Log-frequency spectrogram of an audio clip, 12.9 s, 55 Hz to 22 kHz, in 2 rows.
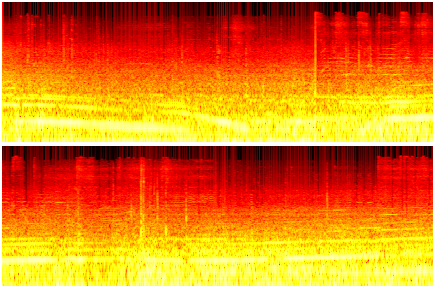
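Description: Nissan Skyline R33's RB20E 2.0-litre SOHC straight-six heard from inside the cabin on track: the engine note falls steadily over the first few seconds as the car slows for a corner, holds at a steady pitch through the bend, then rises again near the end as it accelerates out. A few short sharp clicks come in the middle.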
